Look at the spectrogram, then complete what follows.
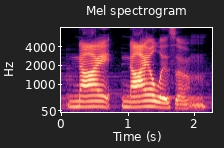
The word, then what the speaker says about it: nihilism: Nihilism there. You just ignore the H entirely.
